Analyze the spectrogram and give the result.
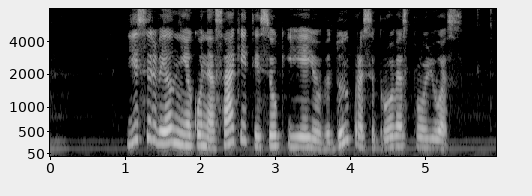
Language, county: Lithuanian, Marijampolė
